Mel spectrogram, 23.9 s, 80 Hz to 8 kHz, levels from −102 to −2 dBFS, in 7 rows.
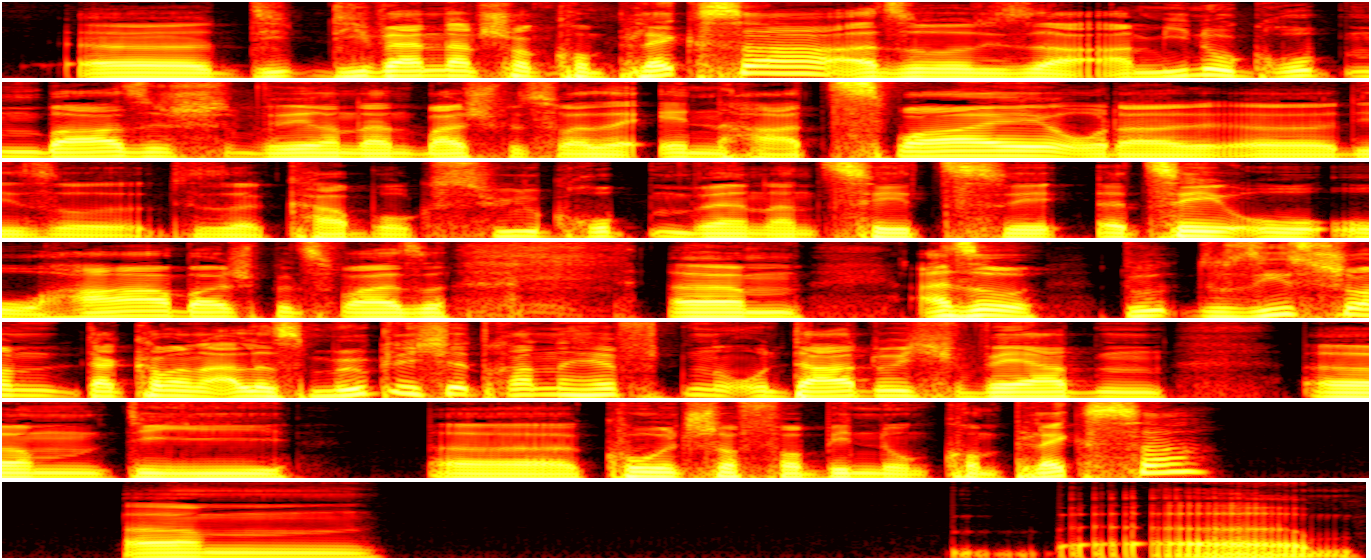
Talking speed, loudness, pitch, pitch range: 120 wpm, -19 LUFS, 120 Hz, 105-135 Hz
